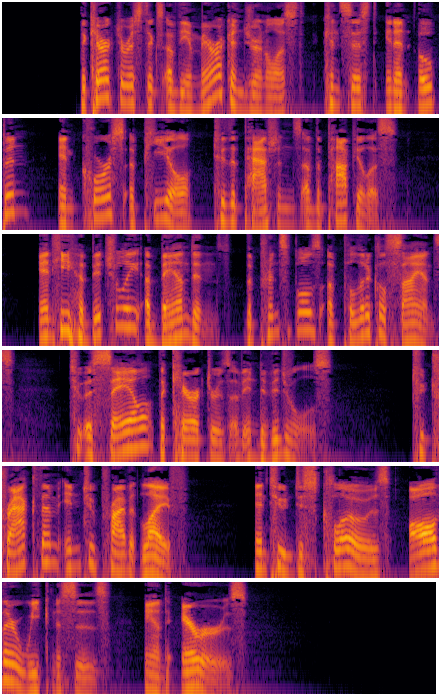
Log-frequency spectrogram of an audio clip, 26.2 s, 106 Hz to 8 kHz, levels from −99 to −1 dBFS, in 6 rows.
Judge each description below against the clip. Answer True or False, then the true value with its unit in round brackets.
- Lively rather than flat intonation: True (5.8 semitones)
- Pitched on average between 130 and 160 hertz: True (135 Hz)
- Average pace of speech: False (110 wpm)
